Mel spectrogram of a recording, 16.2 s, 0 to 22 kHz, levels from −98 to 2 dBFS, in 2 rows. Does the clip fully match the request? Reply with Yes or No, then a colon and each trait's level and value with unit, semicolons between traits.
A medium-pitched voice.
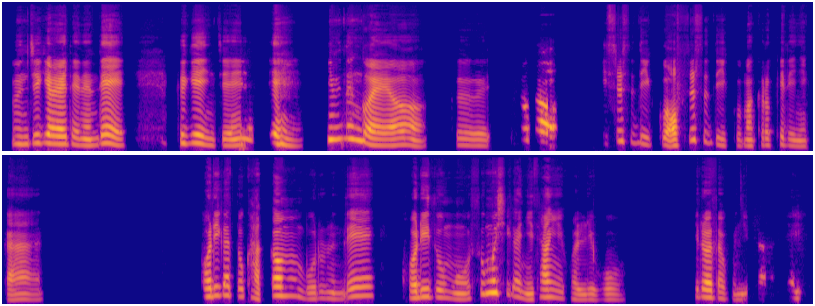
Yes: medium, 180 Hz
